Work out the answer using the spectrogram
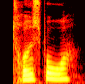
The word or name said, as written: trådspore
